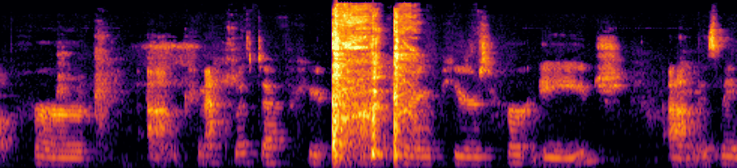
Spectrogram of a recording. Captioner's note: cough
